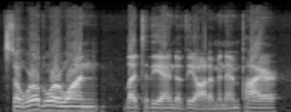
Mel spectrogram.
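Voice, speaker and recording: A young Canadian man from Southern Ontario, a podcast guest laying out history in a measured, explanatory way. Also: lowish voice, clear, resonant tone, lo-fi sound. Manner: explanatory, measured, walks through history step by step. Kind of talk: casual discussion.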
